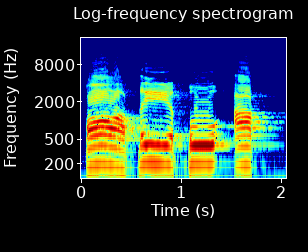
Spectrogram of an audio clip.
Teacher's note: Makna jahr adalah muni'a jarayan an-nafs. Maknanya jahr ini tidak boleh di saat qaf disukunkan keluar nafas.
